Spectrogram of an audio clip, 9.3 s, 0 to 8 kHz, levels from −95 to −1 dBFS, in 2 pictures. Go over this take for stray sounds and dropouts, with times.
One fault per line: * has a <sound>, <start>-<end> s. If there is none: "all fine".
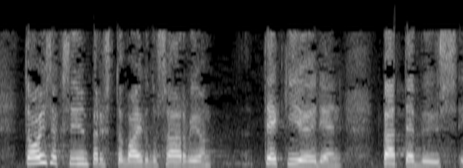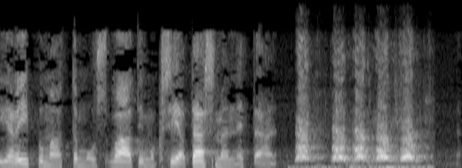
* has a bark, 7.5-9.0 s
